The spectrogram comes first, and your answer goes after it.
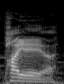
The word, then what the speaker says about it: paella: Because in Spanish, usually when there's two L's next to each other, it makes a Y sound. So yeah, lore confirms it's paella. It's just pronounced differently in like the UK and like Australia and like Kiwi land.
